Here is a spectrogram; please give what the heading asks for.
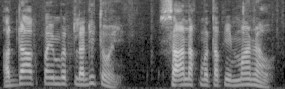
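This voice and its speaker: A man's voice: sits high, expressive, a little fast, very noisy. A man playing an evasive, defensive fiancé in a radio drama, with a Filipino Ilocano accent.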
